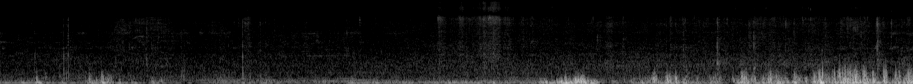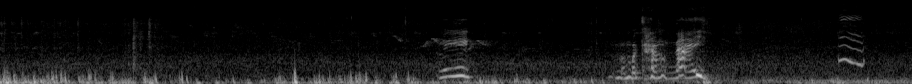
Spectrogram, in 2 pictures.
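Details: Baby monkey throwing a tantrum as its mother leaves: after a long stretch of low rustling and thumping, a few shrill, harmonic cries, arched then falling, come near the end, one brief, a louder cluster, then a short final one.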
